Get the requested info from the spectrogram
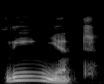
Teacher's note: Put the stress on the first syllable.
